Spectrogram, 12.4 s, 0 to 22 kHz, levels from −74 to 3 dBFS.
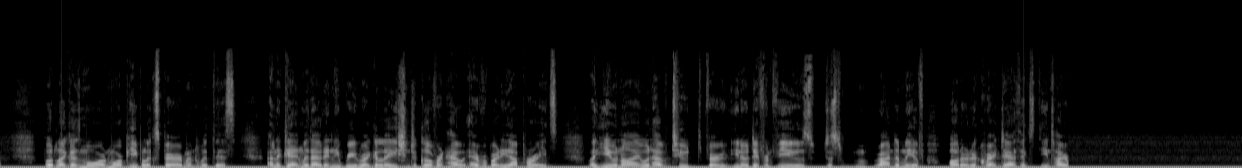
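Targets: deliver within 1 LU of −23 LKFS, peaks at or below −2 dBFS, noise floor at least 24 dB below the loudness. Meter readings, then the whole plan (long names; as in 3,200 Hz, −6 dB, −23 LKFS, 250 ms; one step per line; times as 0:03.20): number of dropouts 2; longest dropout 3.2 ms; mains hum 50 Hz; hum harmonics up to 250 Hz; level of the hum −29 dBFS; integrated loudness −28.0 LKFS; sample peak −7.5 dBFS; target loudness −23.0 LKFS
→ repair the gap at 0:00.61/0:10.23, 3.2 ms
hum removal 50 Hz, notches 5
level +5 dB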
